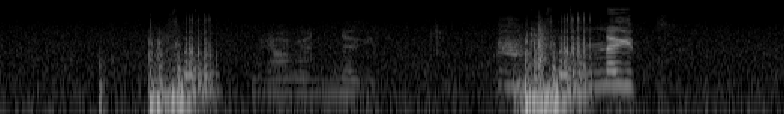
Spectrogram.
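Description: A wooden chest creaks open and thuds shut.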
